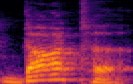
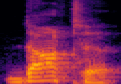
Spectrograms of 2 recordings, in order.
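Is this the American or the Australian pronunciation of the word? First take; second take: Australian; Australian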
